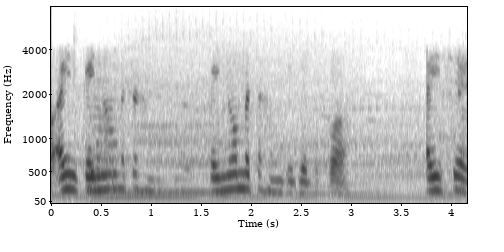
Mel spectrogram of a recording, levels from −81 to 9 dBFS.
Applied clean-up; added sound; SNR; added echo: none; Accelerating, revving, vroom / Truck; 16 dB; none.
